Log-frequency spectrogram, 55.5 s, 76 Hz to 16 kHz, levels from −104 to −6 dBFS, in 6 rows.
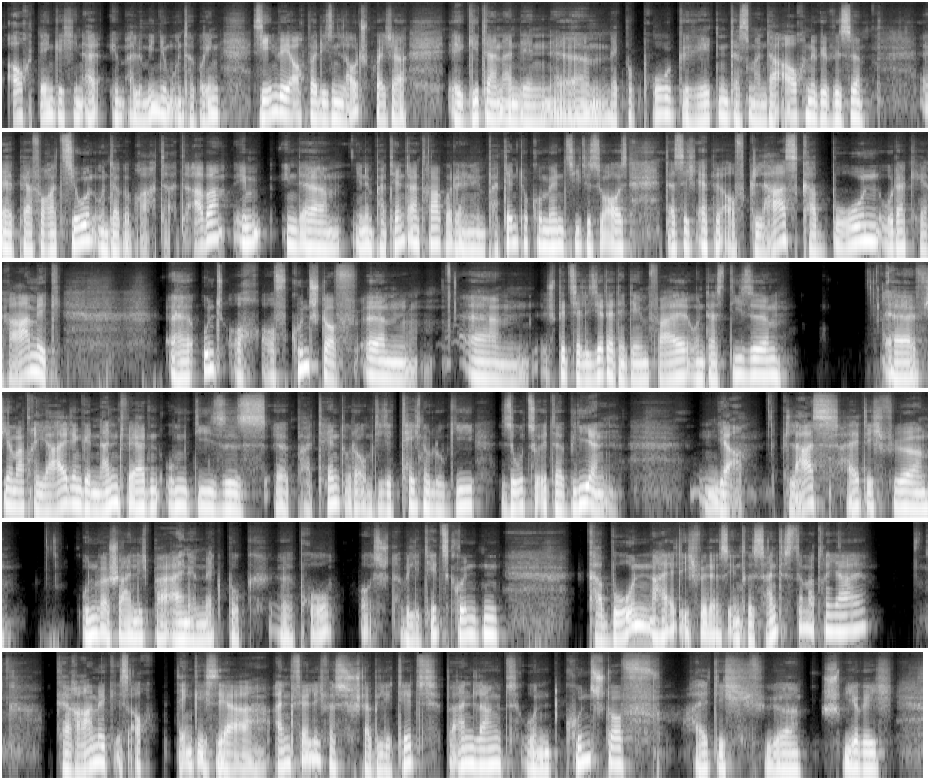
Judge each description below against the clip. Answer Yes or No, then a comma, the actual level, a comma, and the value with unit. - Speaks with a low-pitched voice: Yes, low, 120 Hz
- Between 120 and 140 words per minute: Yes, average, 130 wpm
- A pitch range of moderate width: Yes, average, 3.2 semitones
